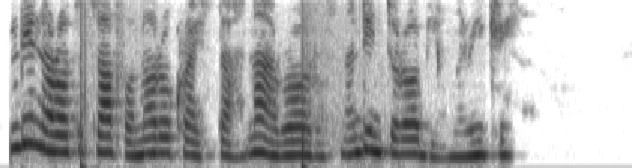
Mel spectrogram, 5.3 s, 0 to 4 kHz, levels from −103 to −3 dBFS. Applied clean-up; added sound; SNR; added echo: none; Fireworks; 15 dB; none.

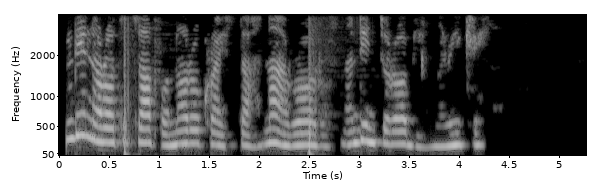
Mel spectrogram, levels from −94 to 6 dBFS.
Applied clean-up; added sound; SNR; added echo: classical method Wiener filter.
